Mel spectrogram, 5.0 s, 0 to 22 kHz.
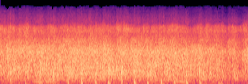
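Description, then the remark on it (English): A crowd applauds steadily for five seconds, honoring a farmer in the audience who farmed land for 20 years. A dense, loud wash of many hands clapping at once, with a few sharper individual claps standing out, and no voices. “You should appreciate that applause, because it's probably the only applause you ever got in your life for being a farmer.”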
